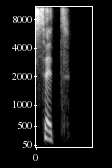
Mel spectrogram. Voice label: "sept", French

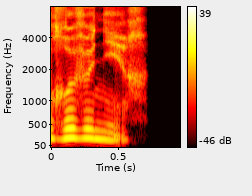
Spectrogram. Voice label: "revenir", French

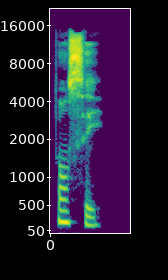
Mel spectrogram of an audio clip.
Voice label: "penser", French

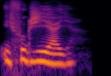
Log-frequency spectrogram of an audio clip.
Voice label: il faut que j'y aille, common french words

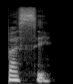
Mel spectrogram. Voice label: "passer", French

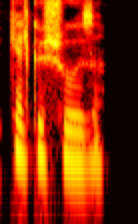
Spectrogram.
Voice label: "quelque chose", French

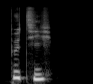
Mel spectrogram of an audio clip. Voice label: "petit", French

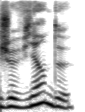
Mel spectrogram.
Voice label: je viens de, common french words

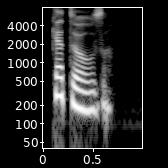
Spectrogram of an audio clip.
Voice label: "quatorze", French

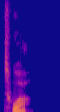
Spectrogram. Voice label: "toi", French

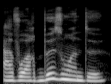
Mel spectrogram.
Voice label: "avoir besoin de", French; flashcards

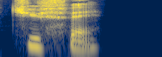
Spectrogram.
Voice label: "tu fais", French

